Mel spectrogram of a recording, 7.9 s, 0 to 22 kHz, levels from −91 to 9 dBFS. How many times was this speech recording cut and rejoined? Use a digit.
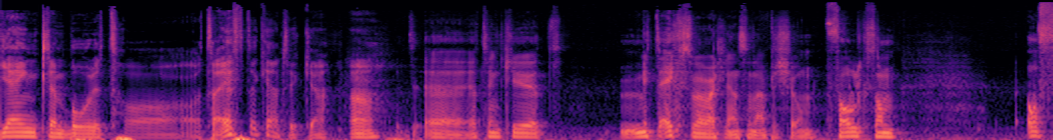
2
